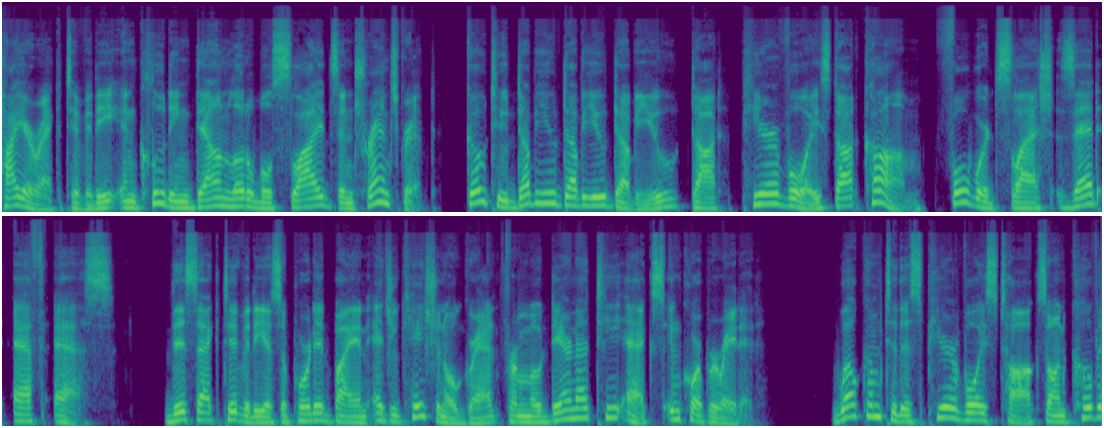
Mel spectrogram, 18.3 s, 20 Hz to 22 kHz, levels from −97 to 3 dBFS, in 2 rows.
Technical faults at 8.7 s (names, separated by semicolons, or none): lost packet rebuilt from error correction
